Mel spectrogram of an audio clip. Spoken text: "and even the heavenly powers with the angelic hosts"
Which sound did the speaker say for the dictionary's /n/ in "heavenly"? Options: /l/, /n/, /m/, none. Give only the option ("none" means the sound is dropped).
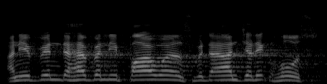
/n/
